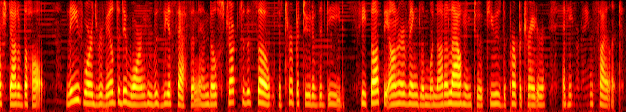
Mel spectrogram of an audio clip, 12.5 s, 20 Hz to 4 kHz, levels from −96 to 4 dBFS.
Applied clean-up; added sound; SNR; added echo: neural separator model SepFormer WHAM!.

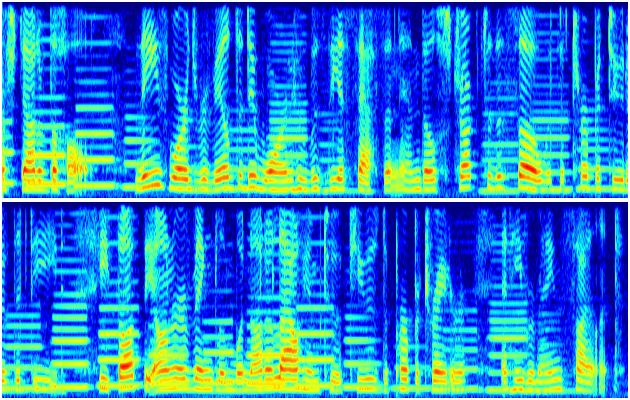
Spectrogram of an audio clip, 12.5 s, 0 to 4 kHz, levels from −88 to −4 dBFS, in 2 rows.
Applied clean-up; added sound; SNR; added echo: none; Wind instrument, woodwind instrument; 12 dB; none.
